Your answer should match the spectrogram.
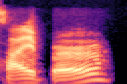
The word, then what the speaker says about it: cyber: with an S uh the way you pronounce it is just like an S so it's cyber in this case uh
